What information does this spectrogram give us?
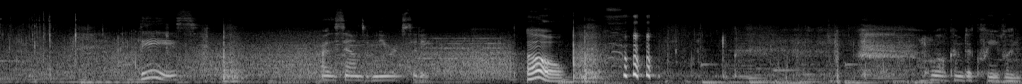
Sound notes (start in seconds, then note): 6.1 chuckles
